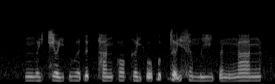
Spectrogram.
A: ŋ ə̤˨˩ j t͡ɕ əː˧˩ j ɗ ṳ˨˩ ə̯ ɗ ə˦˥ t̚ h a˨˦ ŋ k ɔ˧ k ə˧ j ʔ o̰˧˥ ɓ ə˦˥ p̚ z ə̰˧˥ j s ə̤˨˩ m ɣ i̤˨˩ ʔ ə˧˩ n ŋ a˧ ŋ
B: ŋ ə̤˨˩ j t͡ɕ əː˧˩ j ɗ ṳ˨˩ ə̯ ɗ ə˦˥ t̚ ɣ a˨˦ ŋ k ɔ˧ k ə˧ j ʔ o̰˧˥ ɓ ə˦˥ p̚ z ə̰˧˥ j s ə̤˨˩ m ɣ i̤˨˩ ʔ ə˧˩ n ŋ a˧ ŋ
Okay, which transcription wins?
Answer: A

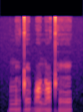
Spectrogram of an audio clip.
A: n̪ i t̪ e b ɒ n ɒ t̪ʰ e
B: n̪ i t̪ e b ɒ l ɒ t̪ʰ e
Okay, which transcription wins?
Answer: A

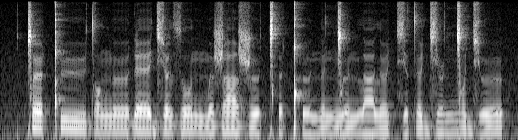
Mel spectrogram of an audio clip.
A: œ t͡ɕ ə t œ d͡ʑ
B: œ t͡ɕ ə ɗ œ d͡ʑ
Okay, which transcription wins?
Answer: A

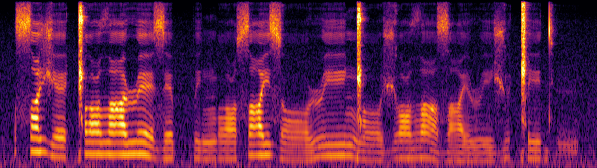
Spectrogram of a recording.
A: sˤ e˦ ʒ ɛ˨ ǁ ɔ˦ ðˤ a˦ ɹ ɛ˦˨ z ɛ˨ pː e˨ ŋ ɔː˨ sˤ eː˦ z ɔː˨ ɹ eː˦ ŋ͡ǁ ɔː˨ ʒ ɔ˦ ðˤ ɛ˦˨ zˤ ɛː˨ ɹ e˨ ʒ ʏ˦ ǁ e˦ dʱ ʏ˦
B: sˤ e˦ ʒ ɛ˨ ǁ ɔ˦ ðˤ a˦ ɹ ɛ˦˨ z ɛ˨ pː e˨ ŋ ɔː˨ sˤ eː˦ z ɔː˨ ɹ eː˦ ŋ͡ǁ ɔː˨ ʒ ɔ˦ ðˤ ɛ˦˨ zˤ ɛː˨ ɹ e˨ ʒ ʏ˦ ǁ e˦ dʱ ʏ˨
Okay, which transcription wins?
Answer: B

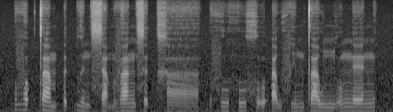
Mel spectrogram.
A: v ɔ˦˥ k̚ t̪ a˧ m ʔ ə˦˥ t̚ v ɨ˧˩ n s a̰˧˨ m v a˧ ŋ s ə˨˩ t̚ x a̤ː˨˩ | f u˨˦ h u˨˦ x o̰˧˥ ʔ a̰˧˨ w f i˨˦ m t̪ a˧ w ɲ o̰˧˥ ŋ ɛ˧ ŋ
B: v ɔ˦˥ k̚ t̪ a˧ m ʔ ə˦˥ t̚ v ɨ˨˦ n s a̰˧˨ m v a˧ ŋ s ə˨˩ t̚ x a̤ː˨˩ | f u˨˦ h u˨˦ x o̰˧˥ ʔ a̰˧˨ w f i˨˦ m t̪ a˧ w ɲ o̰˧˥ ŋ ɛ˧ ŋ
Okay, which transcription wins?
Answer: A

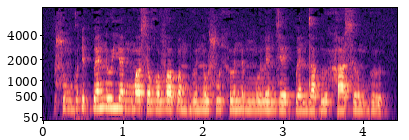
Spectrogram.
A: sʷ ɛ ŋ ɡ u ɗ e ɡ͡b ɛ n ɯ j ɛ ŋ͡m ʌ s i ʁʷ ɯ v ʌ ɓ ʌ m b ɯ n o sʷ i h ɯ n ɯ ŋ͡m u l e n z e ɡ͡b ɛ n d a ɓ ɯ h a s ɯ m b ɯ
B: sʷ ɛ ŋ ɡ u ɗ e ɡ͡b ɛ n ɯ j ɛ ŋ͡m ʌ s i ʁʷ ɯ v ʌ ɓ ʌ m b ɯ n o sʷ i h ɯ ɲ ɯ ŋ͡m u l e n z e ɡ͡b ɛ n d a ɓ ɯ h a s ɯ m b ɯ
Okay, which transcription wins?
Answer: A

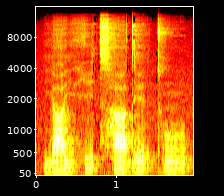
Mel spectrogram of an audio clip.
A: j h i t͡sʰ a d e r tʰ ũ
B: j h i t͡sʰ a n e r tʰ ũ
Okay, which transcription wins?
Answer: A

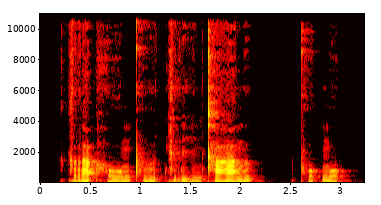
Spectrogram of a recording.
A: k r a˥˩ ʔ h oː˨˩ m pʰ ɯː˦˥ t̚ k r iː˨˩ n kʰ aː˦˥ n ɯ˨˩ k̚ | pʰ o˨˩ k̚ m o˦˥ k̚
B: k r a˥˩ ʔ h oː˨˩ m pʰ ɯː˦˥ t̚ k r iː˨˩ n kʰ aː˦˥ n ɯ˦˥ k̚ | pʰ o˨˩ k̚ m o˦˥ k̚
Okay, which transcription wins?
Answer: B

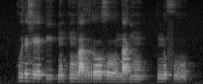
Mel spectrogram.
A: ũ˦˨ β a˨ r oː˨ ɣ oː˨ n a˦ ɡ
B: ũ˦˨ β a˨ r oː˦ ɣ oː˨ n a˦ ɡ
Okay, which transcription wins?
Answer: B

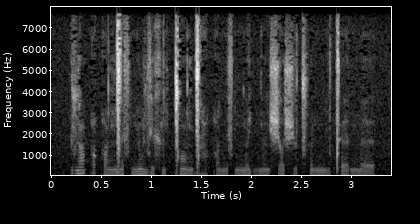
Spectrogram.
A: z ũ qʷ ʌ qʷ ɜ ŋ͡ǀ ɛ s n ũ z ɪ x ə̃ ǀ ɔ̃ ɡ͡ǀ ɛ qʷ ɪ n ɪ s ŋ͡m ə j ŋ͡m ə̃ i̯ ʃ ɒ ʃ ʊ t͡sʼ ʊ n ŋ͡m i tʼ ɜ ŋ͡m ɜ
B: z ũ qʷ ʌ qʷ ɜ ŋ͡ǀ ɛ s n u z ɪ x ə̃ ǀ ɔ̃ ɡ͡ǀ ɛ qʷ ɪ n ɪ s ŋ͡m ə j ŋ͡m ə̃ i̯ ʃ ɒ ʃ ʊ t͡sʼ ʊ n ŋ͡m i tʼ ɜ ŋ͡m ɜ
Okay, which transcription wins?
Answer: A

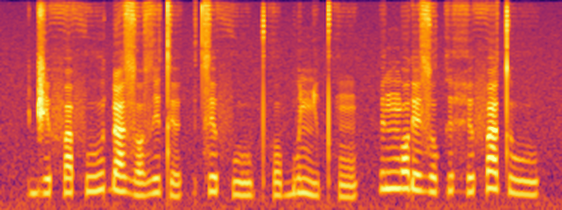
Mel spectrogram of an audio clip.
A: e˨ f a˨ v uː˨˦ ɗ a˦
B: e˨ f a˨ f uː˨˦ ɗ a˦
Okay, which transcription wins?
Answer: B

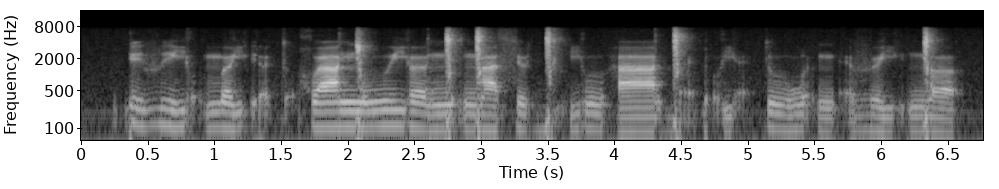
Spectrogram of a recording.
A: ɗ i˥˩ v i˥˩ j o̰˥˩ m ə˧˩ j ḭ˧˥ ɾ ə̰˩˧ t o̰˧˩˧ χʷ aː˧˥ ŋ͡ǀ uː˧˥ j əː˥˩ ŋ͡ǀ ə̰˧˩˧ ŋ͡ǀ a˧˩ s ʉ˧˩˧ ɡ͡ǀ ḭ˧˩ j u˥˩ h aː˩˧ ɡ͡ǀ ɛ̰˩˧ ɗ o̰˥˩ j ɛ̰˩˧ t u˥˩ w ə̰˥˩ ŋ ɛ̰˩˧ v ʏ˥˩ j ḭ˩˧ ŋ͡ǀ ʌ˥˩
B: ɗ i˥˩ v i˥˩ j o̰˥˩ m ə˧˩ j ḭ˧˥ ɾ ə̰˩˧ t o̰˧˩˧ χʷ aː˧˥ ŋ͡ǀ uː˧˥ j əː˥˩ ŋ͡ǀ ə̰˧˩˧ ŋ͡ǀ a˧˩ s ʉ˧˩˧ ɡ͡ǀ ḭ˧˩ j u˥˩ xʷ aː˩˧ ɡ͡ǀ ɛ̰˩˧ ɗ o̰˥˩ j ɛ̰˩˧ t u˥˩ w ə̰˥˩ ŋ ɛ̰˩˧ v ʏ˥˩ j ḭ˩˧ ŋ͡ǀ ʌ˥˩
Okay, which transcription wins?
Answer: A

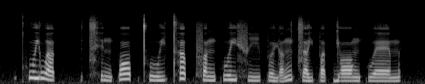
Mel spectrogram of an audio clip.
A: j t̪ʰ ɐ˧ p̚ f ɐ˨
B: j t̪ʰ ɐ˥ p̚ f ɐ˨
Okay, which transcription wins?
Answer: B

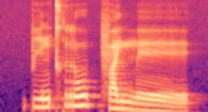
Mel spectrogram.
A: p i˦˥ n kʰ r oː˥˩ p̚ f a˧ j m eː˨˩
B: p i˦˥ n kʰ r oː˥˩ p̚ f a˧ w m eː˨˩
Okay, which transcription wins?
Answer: A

